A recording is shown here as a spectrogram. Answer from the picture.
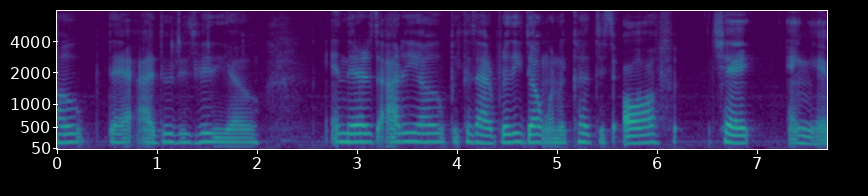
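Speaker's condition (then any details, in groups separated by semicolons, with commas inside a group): Cerebral palsy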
